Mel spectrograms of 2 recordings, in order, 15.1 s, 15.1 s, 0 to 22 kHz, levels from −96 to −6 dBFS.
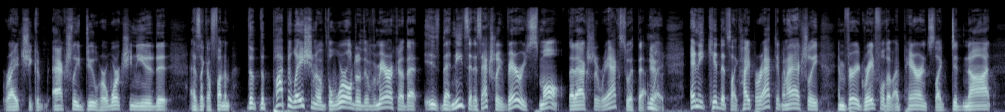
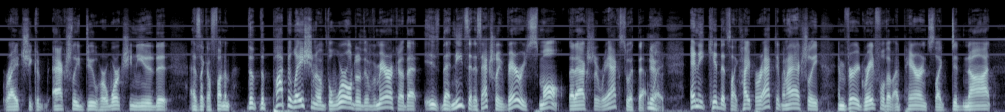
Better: first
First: none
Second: high-pitched whine; faint; throughout; 5 kHz, 25 dB below the speech

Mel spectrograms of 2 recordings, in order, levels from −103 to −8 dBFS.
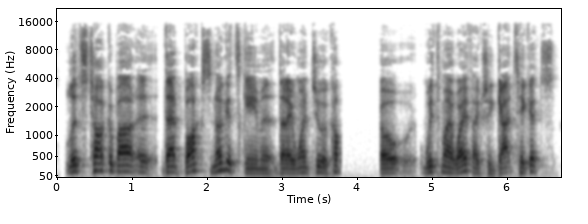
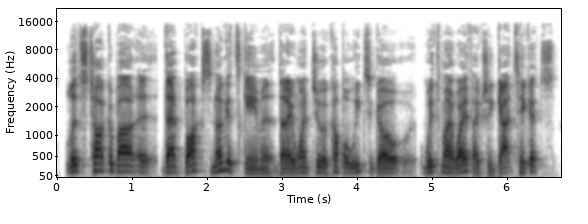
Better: second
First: audio cutting out; at 4 s for 0.5 s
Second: none

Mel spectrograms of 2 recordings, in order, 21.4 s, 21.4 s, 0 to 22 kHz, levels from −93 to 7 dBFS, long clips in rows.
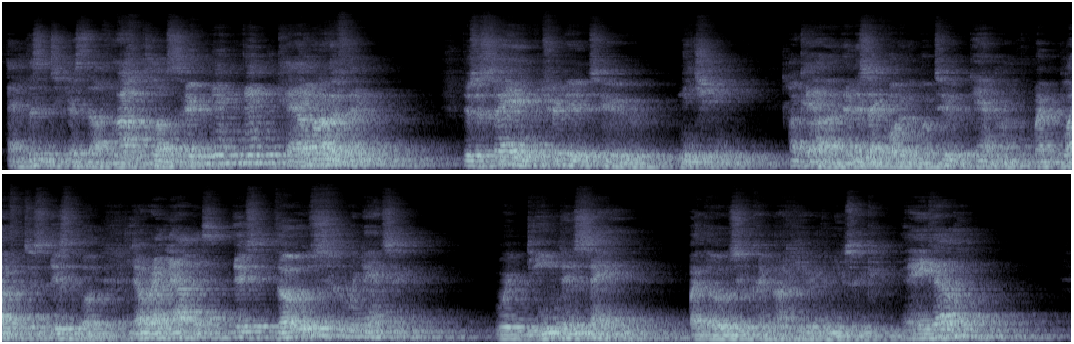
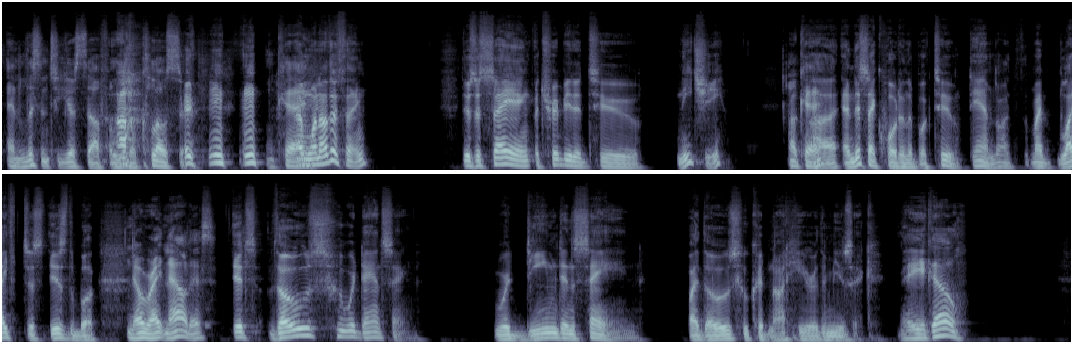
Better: second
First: off-mic speech; far // room echo; strong; dies away in 1.9 s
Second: none

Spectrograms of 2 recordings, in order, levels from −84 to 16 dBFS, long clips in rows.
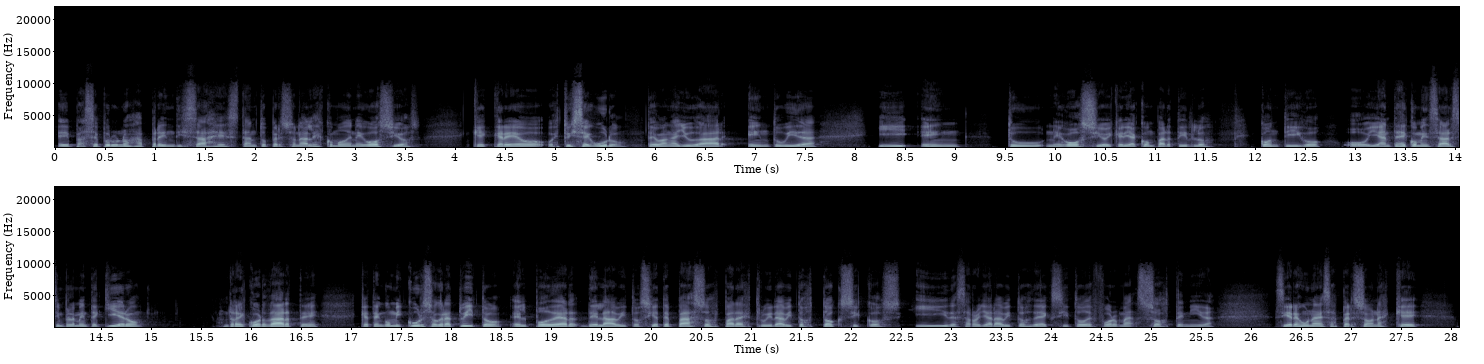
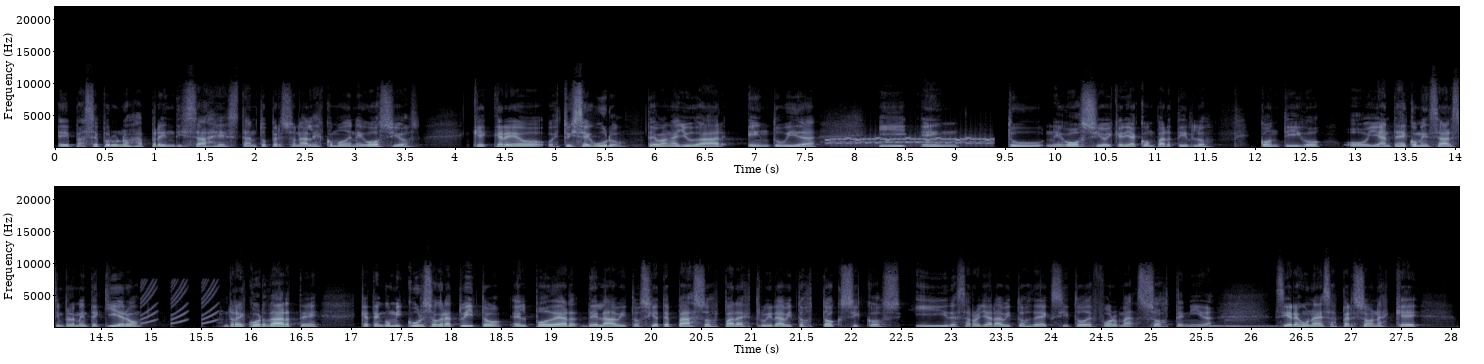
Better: first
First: none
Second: phone ringing; noticeable; from 7.5 to 9.5 s; peak 8 dB below the speech // alarm; faint; at 15 s; peak 15 dB below the speech // phone ringing; faint; from 26 to 27 s; peak 15 dB below the speech

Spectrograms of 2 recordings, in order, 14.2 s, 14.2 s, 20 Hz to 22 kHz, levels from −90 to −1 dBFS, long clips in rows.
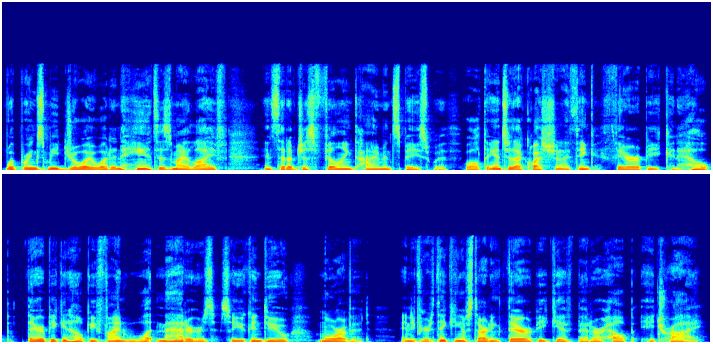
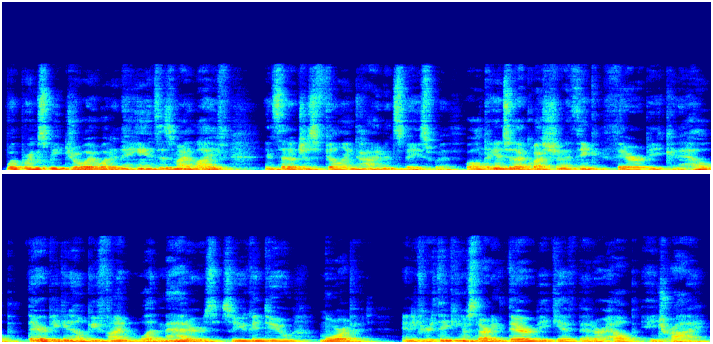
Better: first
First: none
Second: off-mic speech; far // room echo; slight; dies away in 0.4 s

